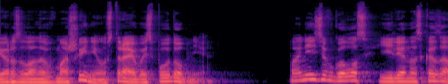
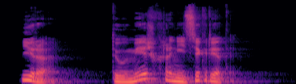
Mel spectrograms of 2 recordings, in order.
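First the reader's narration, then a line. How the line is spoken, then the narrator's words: Serious voice. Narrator (Russian): Королева вдруг совершенно серьезным голосом произнесла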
